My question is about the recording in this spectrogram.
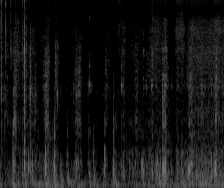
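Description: Faint chewing of a bite of a fast-food sandwich, with small irregular crunches and mouth clicks.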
